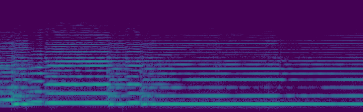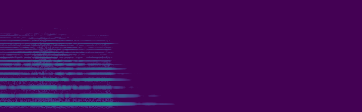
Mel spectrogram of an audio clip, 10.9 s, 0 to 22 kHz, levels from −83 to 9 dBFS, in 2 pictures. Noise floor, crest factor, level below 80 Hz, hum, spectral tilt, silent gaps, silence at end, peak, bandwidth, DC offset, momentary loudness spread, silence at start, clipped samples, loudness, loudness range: under -90 dBFS; 16 dB; under -90 dBFS; none; -3.5 dB/octave; none; 3.45 s; -22 dBFS; 9 kHz; under 0.1%; 9 LU; 0 s; under 0.1%; -35 LUFS; 10 LU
